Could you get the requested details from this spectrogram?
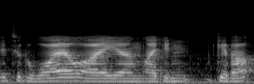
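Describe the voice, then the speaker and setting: There is noticeable background noise. Over it, a man speaks at a medium pitch. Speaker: cochlear implant user. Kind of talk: casual talk to camera.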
